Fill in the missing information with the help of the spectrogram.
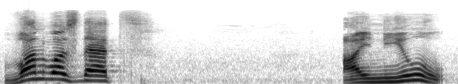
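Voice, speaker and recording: Man w/ giving a lecture, slightly high voice, slow and thoughtful, lots of "you know". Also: big pitch swings. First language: Persian. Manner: measured, reflective, with many pauses and "you know" fillers. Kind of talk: religious lecture. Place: lecture hall.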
